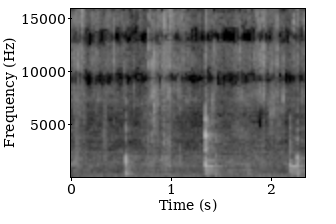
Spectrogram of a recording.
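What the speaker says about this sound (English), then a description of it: "It wants you to take a wooden spoon and it wants you to beat it." A wooden spoon beats thick homemade caramel in a pot, giving three soft knocking scrapes spread across a steady low hiss, close and fairly quiet with no talking.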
